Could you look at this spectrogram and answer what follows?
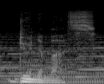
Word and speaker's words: dunamis: for myself and others I don't use Jimmy Walker's pronunciation but I sometimes use the Greek word dunamas which is typically translated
